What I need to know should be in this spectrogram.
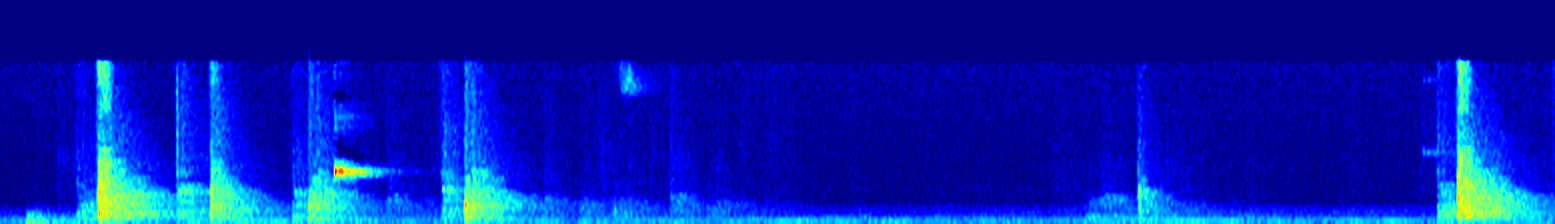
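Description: Rackets strike a squash ball with sharp cracks.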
